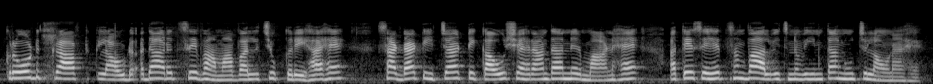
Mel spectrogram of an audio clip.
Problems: none marked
